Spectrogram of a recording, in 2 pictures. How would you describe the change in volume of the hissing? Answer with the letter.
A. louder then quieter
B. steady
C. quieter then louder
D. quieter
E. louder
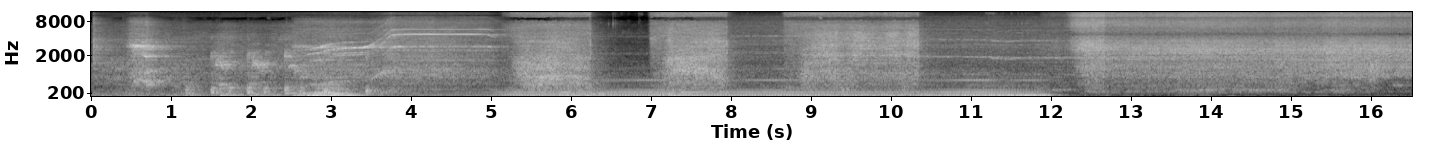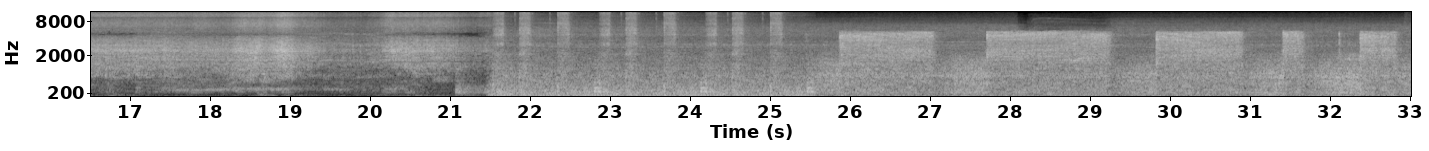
E.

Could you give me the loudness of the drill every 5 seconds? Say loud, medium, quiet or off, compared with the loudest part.
loud, quiet, quiet, quiet, quiet, quiet, quiet.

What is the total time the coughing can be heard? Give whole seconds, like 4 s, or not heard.
2 s.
